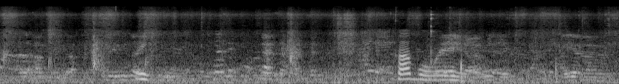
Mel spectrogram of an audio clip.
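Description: Glass bottles clink together as a hand moves them.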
